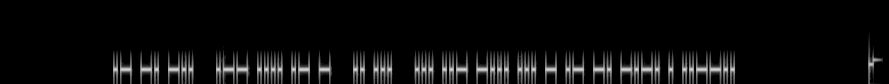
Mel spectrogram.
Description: Morse code, heard as a keyed tone, about 34 wpm, 700 Hz. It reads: AND WHAT IS SUBSTANCE?
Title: Sentences from Top 1500 Words 35wpm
